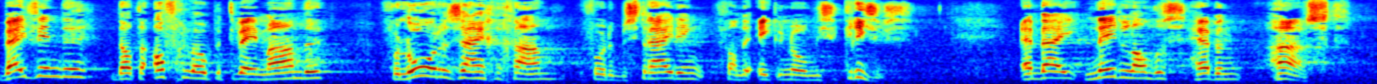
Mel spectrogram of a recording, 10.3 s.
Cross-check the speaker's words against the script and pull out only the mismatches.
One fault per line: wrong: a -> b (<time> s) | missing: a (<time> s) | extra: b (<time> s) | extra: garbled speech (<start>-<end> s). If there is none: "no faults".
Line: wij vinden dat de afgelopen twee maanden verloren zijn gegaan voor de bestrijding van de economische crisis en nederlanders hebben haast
extra: wij (7.8 s)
